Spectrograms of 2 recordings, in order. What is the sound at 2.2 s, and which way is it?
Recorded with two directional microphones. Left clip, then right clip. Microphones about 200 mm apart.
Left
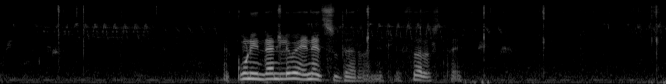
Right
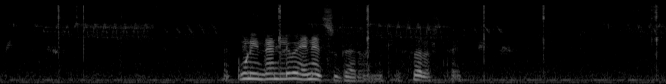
Speech, 50° left (ahead or behind).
